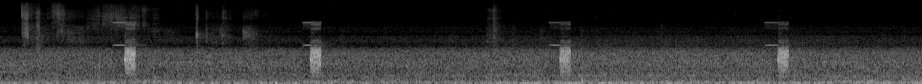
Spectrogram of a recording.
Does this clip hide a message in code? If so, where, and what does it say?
Yes: ACARS aircraft data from 1.1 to 7.9 s, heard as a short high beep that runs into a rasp, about 2400 baud, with radio hiss and the noise of a residential street.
